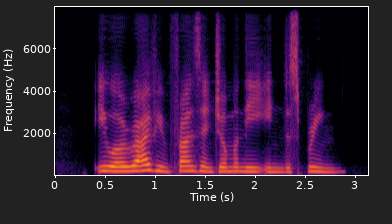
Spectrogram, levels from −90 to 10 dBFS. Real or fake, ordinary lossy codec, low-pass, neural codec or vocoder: fake; none; none; codec, 16 kHz, 0.3 kbps, FocalCodec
